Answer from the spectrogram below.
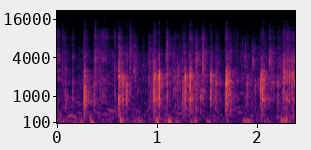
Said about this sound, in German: Und ganz ehrlich, wir machen hier ein bisschen Spaß, aber eigentlich ist es doch ganz cool, dass man so regional irgendwie helfen kann. Ne? Dankeschön. Ist ein Applaus wert, finde ich.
